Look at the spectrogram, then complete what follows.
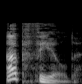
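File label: "upfield", British English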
